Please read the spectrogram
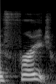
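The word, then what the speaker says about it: Froute: So Fruit, which is spelt F-R-O-U-T-E, F-Root, pronounced Fruit, began in East Gippsland a few years ago as a project which was producing art related to fruit.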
